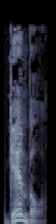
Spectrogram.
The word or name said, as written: gamble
